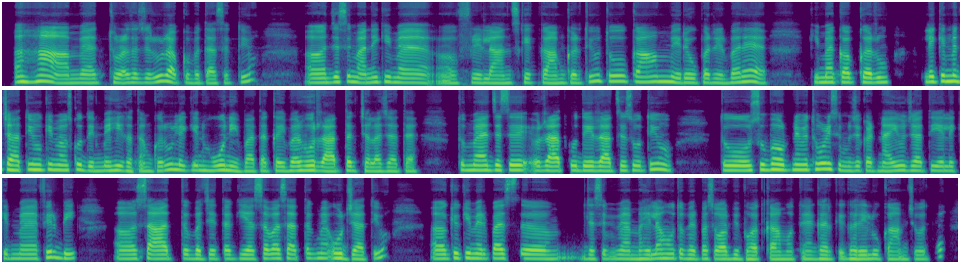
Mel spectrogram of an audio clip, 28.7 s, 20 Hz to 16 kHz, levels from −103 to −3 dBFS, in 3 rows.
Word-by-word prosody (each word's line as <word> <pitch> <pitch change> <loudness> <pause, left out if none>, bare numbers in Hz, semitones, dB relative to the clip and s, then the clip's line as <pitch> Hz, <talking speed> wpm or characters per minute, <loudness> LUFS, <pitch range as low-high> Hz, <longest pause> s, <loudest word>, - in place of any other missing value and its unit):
अ, - - +2
हाँ, 230 -9 +4
मैं 180 0 -2
थोड़ा-सा 185 0 0
ज़रूर 225 +7 +1
आपको 180 -4 0
बता 175 -1 -4
सकती 170 +7 -7
हूँ। 275 - -5 0.5
अ, 190 0 +1
जैसे 215 +2 0
मानिए 200 0 0
कि 225 +1 -1
मैं 185 -3 0
अ, - - -6
फ्रीलांस 175 -1 -4
के 190 - -3
काम 175 -1 -1
करती 175 +5 -3
हूँ, 255 +1 0
तो 245 0 0
काम 220 +2 +2
मेरे 190 -2 0
ऊपर 185 0 -1
निर्भर 185 +4 -2
है, 225 -7 +1 0.4
कि 205 - -4
मैं 205 0 +2
कब 200 -2 +2
करूँ। 205 +1 +2 0.4
लेकिन 225 +2 +4
मैं 245 - +6
चाहती 220 0 +3
हूँ 225 -1 +5
कि 235 - +1
मैं 215 -1 +2
उसको 220 +2 +1
दिन 180 - 0
में 190 0 0
ही 200 0 +3
खत्म 170 -1 -3
करूँ, 185 +7 0
लेकिन 205 -2 0
हो 205 +3 +3
नहीं 190 -4 +2
पाता 170 0 -3
कई 180 -1 +1
बार 185 +1 +3
वो 200 +1 +5
रात 170 -2 +2
तक 190 -1 +2
चला 170 -2 0
जाता 165 -1 -3
है, 165 - -6 0.4
तो 215 - -2
मैं 210 0 +4
जैसे 215 +1 +4 0.3
रात 185 -1 +5
को 200 - +1
देर 190 -2 +3
से 195 - 0
सोती 200 +3 -2
हूँ, 235 -4 +1 0.5
तो 200 -1 +4
सुबह 225 +3 +3
उठने 225 0 +4
में 225 - +4
थोड़ी-सी 245 -3 +4
मुझे 185 0 -3
कठिनाई 180 0 -1
हो 200 - +2
जाती 190 0 0
है, 185 - +1
लेकिन 185 +1 -5
मैं 190 0 -1
फिर 240 0 +3
भी 195 +1 0 0.4
अ, 180 0 0
7 180 -1 +1
बजे 180 0 0
तक 180 -1 -1
या 185 -1 +2
सवा 195 +3 +1
7 190 -1 0
तक 205 - -4
मैं 210 0 -1
उठ 210 -2 +3
जाती 170 +3 -1
हूँ 265 - -3 0.5
अ, 185 0 +2
क्योंकि 215 +2 +1
मेरे 195 -1 +1
पास 195 -1 +2
जैसे 180 0 -1
मैं 180 -1 -2
महिला 180 +2 +1
हूँ 200 0 +1
तो 195 - -2
मेरे 180 -1 -1
पास 180 0 -3
और 170 0 +3
भी 175 - -2
बहुत 165 0 -2
काम 165 0 -1
होते 165 0 -6
हैं, 170 - -3
घर 170 -1 0
के 165 - -6
घरेलू 175 0 0
काम 165 0 -3
जो 165 +1 -9
होते 170 +9 -7
हैं, 280 - -9
190 Hz, 235 wpm, -25 LUFS, 175-210 Hz, 0.5 s, मैं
